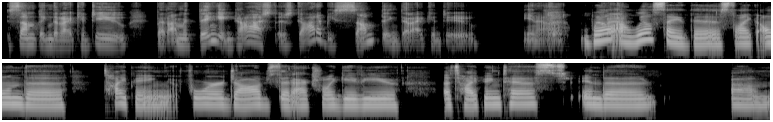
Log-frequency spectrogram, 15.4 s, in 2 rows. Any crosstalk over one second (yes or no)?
no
